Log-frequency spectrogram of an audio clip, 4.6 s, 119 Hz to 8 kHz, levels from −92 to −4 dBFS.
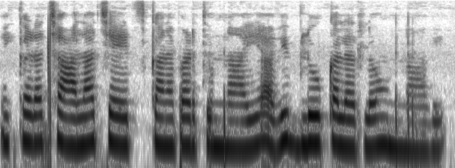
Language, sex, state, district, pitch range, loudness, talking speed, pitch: Telugu, female, Telangana, Mahabubabad, 200-220 Hz, -15 LUFS, 120 wpm, 210 Hz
